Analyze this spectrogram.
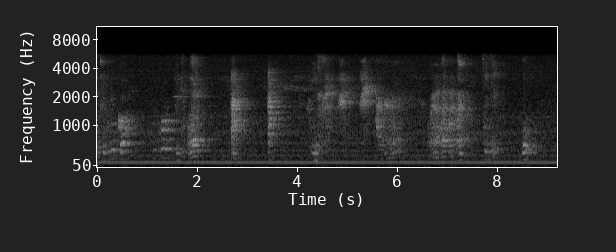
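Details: Parrot, 18 months old, coughing and talking: a series of short voiced, speech-like bursts with rich harmonic bands, some rasping cough-like bursts, in a small indoor space with a steady low hum.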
